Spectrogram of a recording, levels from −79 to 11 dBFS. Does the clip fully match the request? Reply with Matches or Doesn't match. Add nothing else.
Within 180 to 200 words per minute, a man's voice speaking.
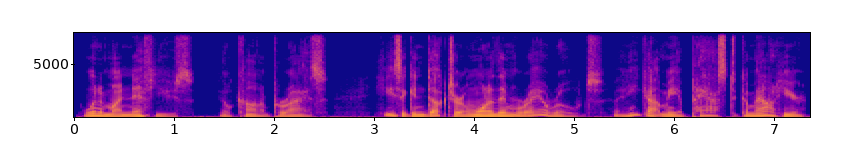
Matches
